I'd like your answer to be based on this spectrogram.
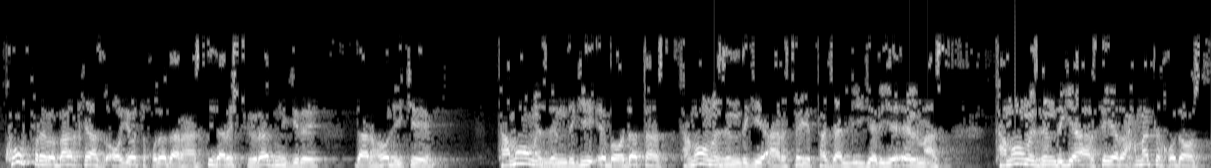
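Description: Guy preaching a religious lecture, high voice, fired up, kinda dull lo-fi audio w faint hiss. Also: animated. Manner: impassioned, rising in pitch when stressing points. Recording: dull lo-fi recording with faint noise.

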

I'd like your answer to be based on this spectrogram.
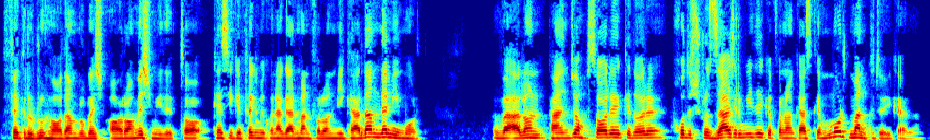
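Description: In a slightly high, darkish voice, this man, a religious teacher, delivers a Quran lesson emphatically and asks many rhetorical questions.

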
